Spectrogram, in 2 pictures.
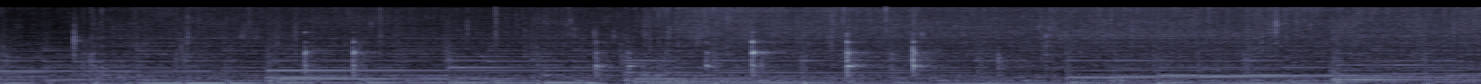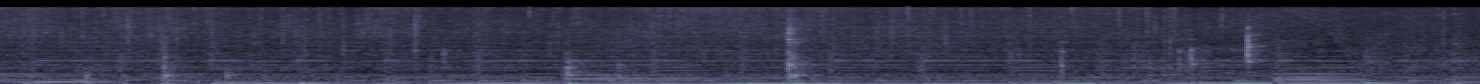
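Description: Chopped onion sizzling in hot oil in a stainless steel pot; the sizzle starts about three seconds in. A wooden spoon stirs it and knocks sharply against the pot a few times. Background music with a steady beat plays underneath.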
